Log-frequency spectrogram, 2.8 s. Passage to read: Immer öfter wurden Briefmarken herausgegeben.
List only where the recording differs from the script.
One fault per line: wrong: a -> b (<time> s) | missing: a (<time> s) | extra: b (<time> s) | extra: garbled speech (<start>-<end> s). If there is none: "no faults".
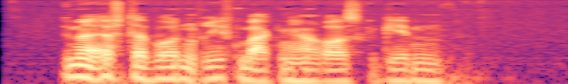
no faults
